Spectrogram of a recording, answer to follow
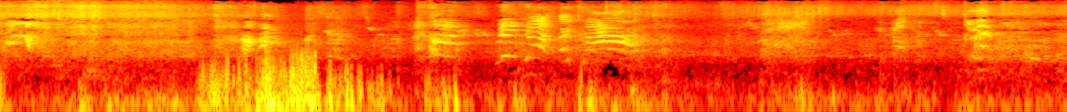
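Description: Children shouting and playing in a swimming pool, with water splashing. A loud low rumble comes about two seconds in and lasts a second or so; high children's calls follow.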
